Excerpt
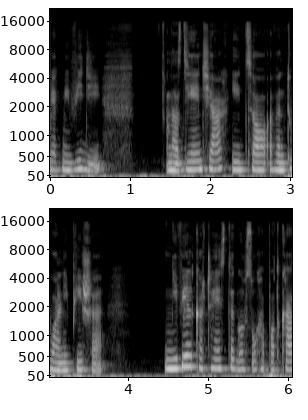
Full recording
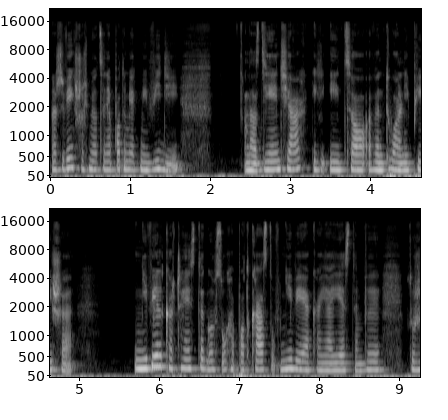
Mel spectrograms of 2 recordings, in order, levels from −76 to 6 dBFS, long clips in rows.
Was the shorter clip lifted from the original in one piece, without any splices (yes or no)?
no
